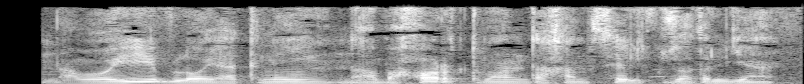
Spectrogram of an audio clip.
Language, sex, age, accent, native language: Uzbek, male, under 19, Toshkent shahri, Uzbek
